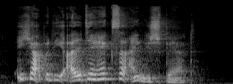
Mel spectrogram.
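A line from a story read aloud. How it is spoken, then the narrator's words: Calling out. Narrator (German): rief sie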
